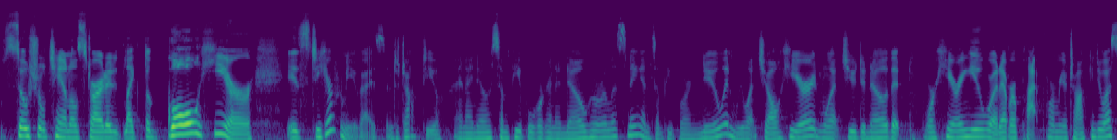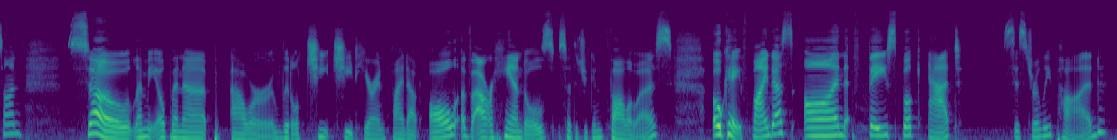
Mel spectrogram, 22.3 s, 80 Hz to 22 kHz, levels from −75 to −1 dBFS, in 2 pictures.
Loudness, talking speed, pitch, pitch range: -29 LUFS, 235 wpm, 175 Hz, 160-210 Hz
